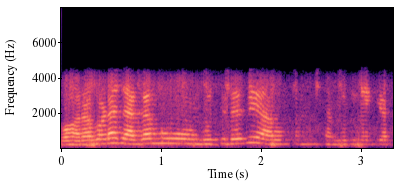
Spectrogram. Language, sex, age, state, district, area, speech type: Odia, female, 30-45, Odisha, Sambalpur, rural, conversation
